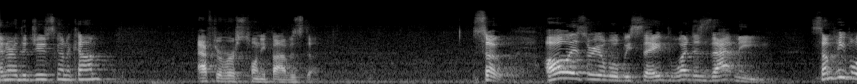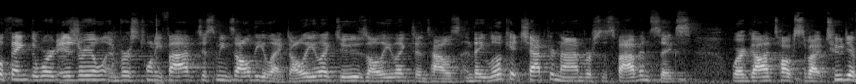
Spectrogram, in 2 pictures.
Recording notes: This sermon was preached at Hope Fellowship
